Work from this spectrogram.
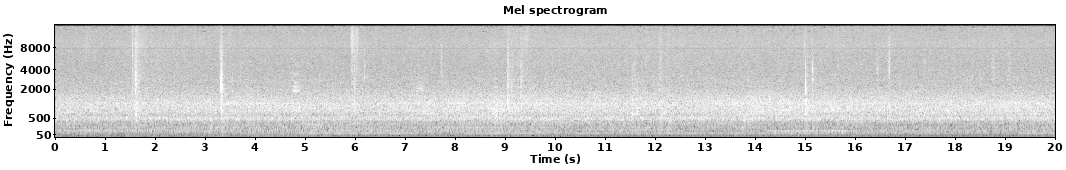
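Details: Honey bee colony in an abandoned house under demolition in Mission, Texas, its hive struck by construction crews and then rescued and relocated; a steady, broad droning hum holds throughout, with a few faint sharp ticks.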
